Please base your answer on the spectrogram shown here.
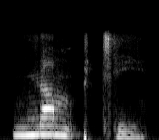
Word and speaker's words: numpty: Numpty. And that is pronounced as numpty.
